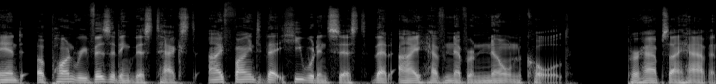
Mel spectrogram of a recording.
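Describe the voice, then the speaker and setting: An American accent, a calm tone and ordinary pitch variation on a very clean recording with a silent background. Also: man. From New England, US. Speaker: audiobook narrator. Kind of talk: spoken preface to a reading. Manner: calm, measured storytelling.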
